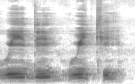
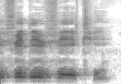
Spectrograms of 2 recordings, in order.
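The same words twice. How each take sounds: First: "vidi, vici" as "widi, wiki", soft; restored Latin "vidi, vici", w and k; classical w and k. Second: "vidi, vici" with a Portuguese v, slow; Church-style "vidi, vici" with v sounds; wrong v pronunciation. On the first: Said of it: "e sim". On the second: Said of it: "Não pronunciamos". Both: Shown as a demonstration.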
